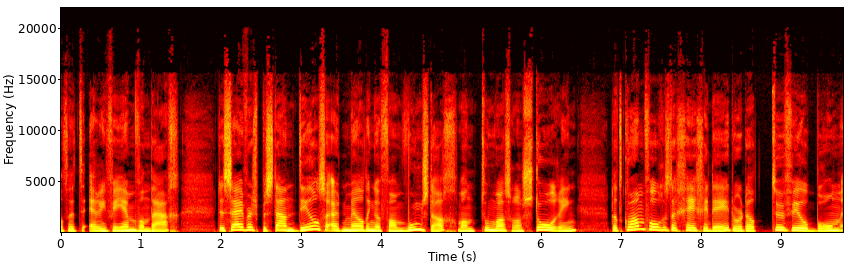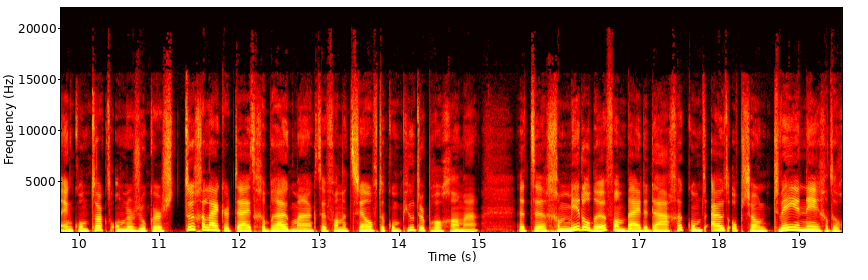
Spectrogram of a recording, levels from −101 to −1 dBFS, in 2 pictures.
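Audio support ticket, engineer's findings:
No fault found in the speech recording. Nothing to escalate for this ticket.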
